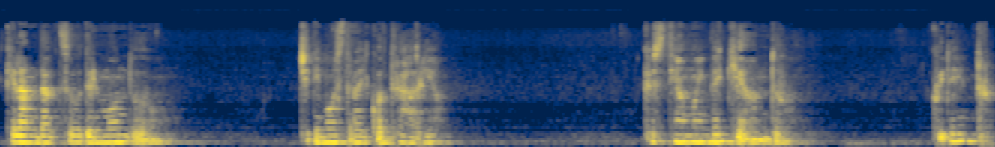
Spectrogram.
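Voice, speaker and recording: An actress playing a weary, defiant imprisoned dissident in an intimate theatrical monologue, creaky and breathy, often dropping to a whisper. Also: female voice, fairly low pitch, level tone, echoey room. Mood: brooding, bitter. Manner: brooding, drawn-out phrasing.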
